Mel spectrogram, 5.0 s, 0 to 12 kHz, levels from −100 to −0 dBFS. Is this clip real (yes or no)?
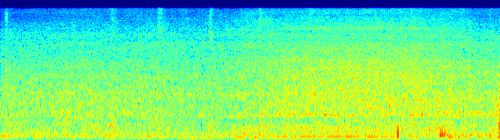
yes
